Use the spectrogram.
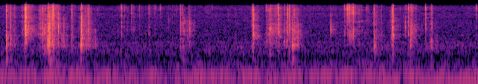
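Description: A solid white bar of soap with a yellow inlay, held in the hand, is carved with an orange-handled utility knife. The clip is a run of short, crisp scraping and cutting clicks, bright and dry, over a faint low hum. The clicks are sharpest at the start and come in quick bursts.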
